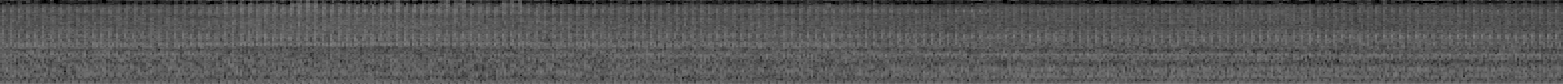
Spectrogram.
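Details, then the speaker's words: Trash-found mower's small single, warm, idling: dull metallic rhythmic knock keeping time with the engine, internal. The owner suspects the rod, the piston or exhaust valve blowby, unconfirmed. "it's definitely something going on after it warms up there's a rhythmic knocking sound is it the rod you know is it anything with the Piston something like that I really don't know"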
